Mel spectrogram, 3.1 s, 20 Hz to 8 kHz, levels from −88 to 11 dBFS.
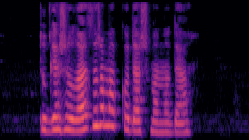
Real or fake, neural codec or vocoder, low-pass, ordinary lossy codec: real; none; 7.2 kHz; MP3, 48 kbps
